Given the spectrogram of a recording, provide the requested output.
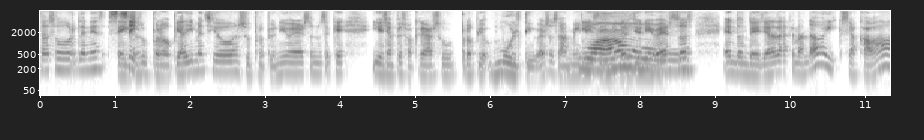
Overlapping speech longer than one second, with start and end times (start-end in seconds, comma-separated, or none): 7.2-8.7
